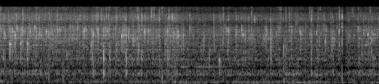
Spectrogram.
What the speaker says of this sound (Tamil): வெங்காயம் நல்லா வதங்க விட்டுறலாங்க.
